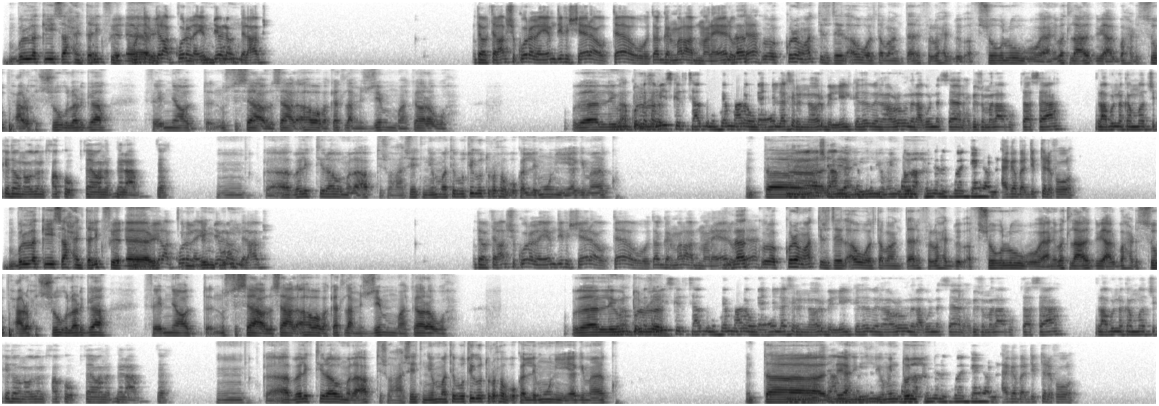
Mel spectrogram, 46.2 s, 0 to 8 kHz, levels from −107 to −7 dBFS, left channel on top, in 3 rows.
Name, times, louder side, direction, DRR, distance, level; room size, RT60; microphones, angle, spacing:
voice 1, 0.0-2.1 2.4-3.2 9.6-16.8 17.4-21.4 23.0-24.3 33.7-38.9 40.7-43.2, right 3 dB, 75° right, 0.6 m, -26 dB
voice 2, 1.7-3.5 6.3-10.1 23.5-29.6 30.0-33.0 41.2-45.1, left 4 dB, 40° left, 0.3 m, -29 dB
4.4 x 3.0 x 2.7 m
head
